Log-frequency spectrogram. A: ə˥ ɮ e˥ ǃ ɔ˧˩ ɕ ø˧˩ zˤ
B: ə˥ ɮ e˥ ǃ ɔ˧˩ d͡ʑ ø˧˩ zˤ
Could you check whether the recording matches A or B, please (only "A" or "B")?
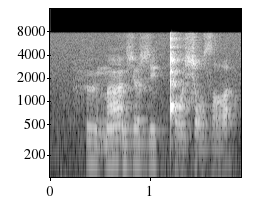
A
